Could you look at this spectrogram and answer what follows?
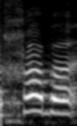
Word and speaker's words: Chava: When someone asked her, how do you spell that? She says, phlegm, H-A-V-A. That's how you would spell Chava.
